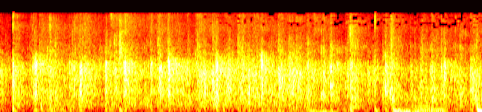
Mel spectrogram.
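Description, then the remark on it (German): A room full of people applauds a speaker after her presentation, a dense wash of many hands clapping at once that holds an even, moderately loud level for a few seconds without any voices on top. “Den Applaus haben Sie ja schon genossen, oder? Schaffen vielleicht noch einen.”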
